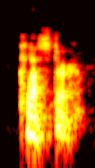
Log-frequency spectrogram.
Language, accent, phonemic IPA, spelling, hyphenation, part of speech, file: English, Southern England, /ˈklʌstə/, cluster, clus‧ter, noun / verb, LL-Q1860 (eng)-cluster.wav
- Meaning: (noun) A bunch or group of several discrete items that are close to each other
